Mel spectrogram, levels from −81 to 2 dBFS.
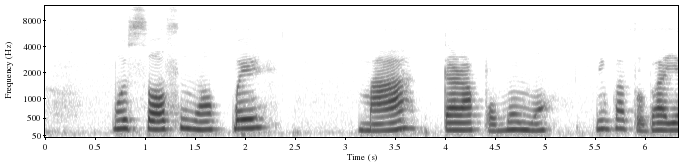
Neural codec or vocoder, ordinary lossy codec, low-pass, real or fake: none; none; none; real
